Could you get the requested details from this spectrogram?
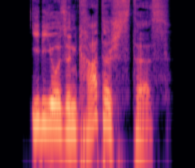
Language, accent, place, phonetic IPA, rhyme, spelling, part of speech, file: German, Germany, Berlin, [idi̯ozʏnˈkʁaːtɪʃstəs], -aːtɪʃstəs, idiosynkratischstes, adjective, De-idiosynkratischstes.ogg
- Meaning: strong/mixed nominative/accusative neuter singular superlative degree of idiosynkratisch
